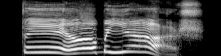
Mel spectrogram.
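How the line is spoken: Laughing loudly. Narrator (Russian): расхохотался он

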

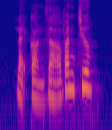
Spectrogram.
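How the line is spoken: Muttered. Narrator (Vietnamese): Người thư ký lẩm bẩm

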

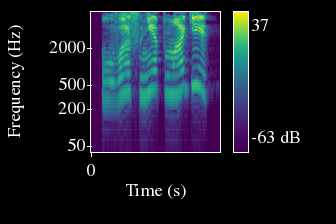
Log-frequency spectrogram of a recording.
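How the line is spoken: Terrified squeaking voices. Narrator (Russian): в ужасе пропищали пикси

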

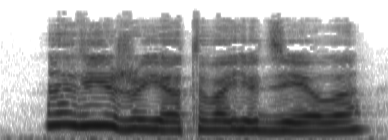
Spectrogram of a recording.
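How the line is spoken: Giggling. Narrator (Russian): Хихикнул невидимка

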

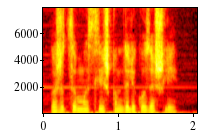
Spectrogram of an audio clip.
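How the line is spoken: Quiet. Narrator (Russian): тихо произнесла Верея

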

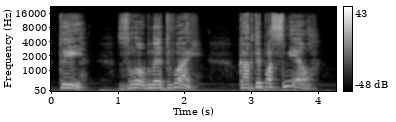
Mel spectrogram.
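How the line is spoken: Furious growl. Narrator (Russian): Охваченный гневом, голова прорычал

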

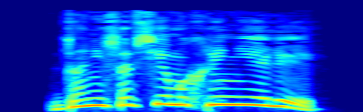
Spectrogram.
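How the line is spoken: Exclaiming. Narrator (Russian): воскликнула Валькирия

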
